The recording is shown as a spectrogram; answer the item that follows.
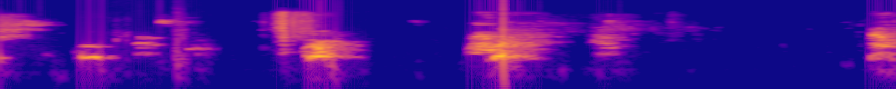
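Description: A dog barks in several short, separate bursts spread through the moment, close and fairly loud, with quiet gaps between the barks.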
